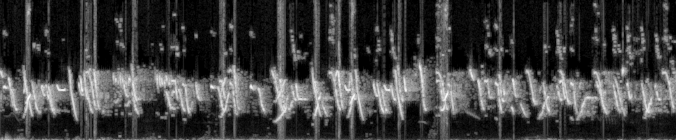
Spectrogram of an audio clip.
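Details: Saffron finch singing out in nature, a bright, hurried cascade of high squeaky chirps and quick trills repeated in short bursts, backed by faint low background rumble near the start.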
